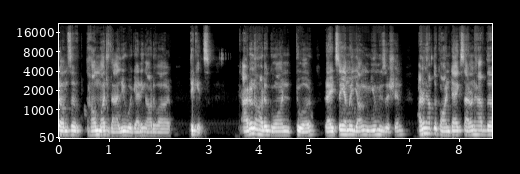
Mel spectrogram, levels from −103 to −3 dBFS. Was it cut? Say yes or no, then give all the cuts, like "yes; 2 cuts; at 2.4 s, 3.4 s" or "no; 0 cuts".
yes; 1 cut; at 3.5 s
